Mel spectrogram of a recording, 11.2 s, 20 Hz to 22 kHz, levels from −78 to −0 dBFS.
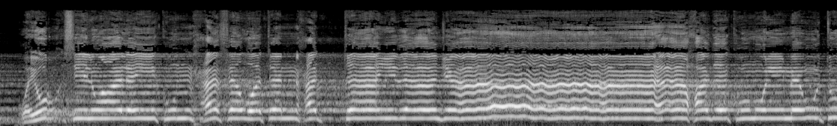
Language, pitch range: Arabic, 220-280 Hz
